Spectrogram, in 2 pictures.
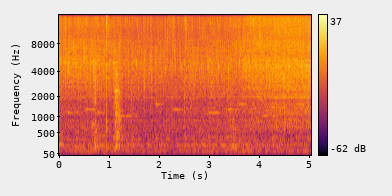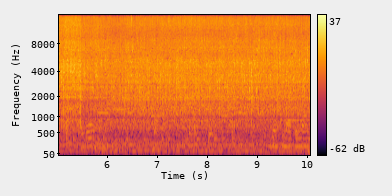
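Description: Onions sizzling in a hot pan for a stir fry of eggplant, string beans and minced pork, a steady frying hiss that grows louder after they drop in, with a few clanks of stirring.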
